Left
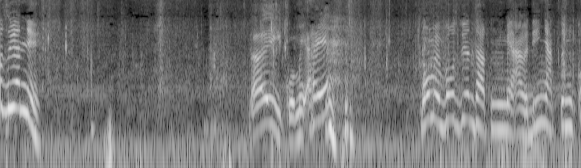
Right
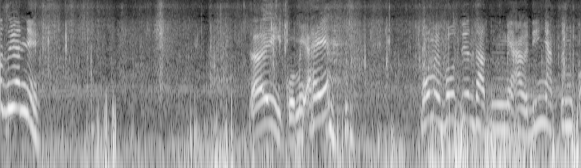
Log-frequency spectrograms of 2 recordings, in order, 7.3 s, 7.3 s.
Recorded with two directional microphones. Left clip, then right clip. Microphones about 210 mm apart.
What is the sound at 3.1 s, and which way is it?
Speech, 5° left (ahead or behind).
